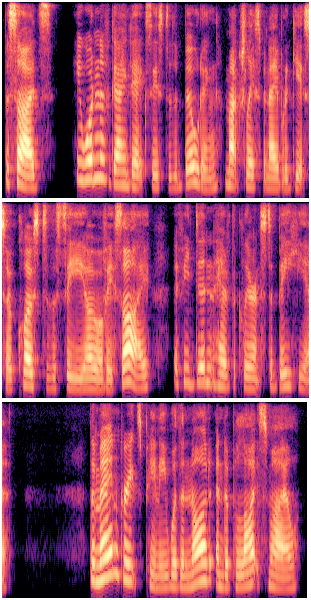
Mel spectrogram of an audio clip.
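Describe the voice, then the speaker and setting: A woman's voice: fairly low pitch, lively intonation, normal speed, warm tone. A woman reading a scripted story aloud as a narrator. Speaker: audiobook narrator of fan fiction.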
